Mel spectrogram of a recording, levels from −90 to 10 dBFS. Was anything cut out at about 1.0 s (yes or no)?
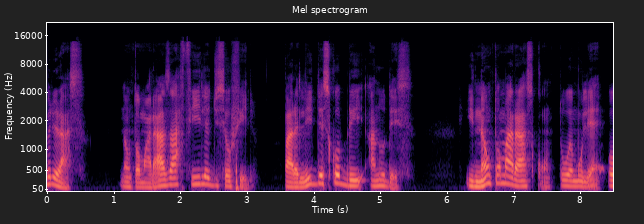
no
